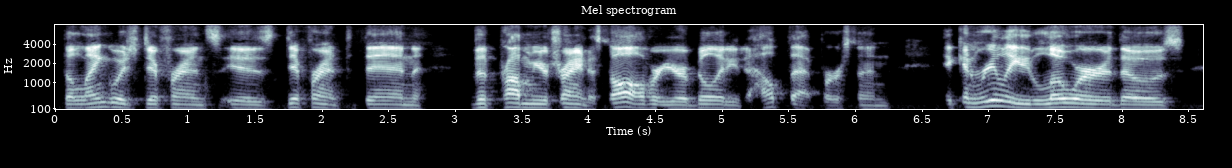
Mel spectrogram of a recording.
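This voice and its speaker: A man hosting a podcast interview, asking questions in a relaxed, conversational way. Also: medium pitch, normal speed. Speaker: podcast host.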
